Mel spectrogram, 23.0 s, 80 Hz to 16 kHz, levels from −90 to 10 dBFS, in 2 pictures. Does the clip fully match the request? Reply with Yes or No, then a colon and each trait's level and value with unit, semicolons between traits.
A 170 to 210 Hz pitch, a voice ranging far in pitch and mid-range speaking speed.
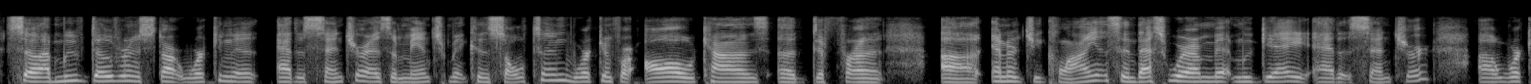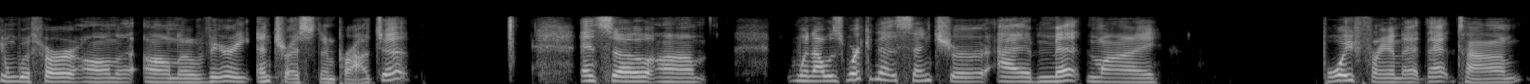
No: medium, 185 Hz; average, 2.8 semitones; average, 155 wpm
